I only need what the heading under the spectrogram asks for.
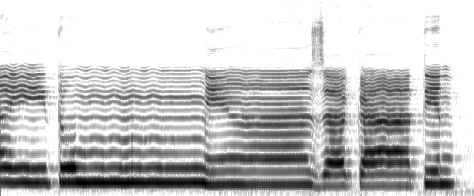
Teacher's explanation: mim mati bertemu dengan mim masuk ke mim yang kedua disertai dengung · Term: idgham mislain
